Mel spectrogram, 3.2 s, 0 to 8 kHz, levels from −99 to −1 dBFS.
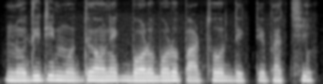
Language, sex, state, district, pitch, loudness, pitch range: Bengali, male, West Bengal, Alipurduar, 140 Hz, -15 LUFS, 135-145 Hz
